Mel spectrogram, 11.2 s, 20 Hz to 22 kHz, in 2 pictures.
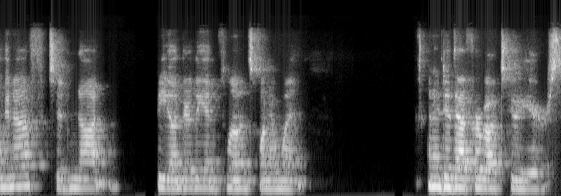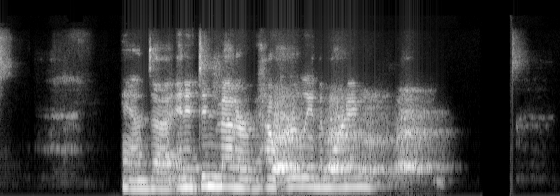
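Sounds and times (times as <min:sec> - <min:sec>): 
speech: 0:00.0 - 0:03.2, 0:04.2 - 0:05.8, 0:06.8 - 0:09.5
rescue dog barking downstairs: 0:08.2 - 0:10.2.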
